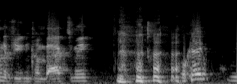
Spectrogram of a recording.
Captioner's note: laughs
